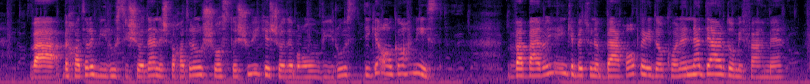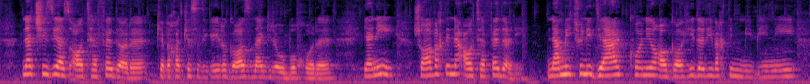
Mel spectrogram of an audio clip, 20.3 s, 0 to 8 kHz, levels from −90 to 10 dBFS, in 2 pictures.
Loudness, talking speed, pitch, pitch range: -23 LUFS, 170 wpm, 195 Hz, 175-225 Hz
